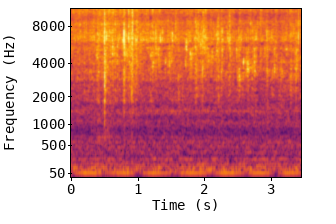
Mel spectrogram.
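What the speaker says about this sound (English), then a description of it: "in a hot pan, we'll saute our onions, garlic" Onions and garlic sautéing in a hot pan for a stir-fried egg noodle dish with wild mushrooms, a faint, even sizzle with a few light clicks and no talk.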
